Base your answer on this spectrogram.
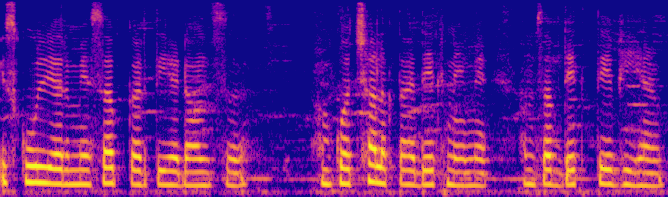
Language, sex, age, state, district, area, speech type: Urdu, female, 18-30, Bihar, Khagaria, rural, spontaneous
